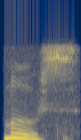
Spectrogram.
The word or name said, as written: moose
